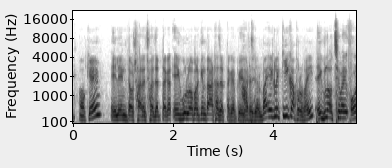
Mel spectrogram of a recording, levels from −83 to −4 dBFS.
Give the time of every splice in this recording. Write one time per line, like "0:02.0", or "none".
0:02.0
